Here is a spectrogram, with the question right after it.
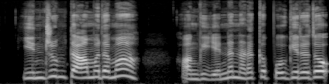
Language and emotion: Tamil, fearful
